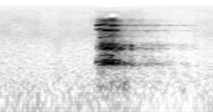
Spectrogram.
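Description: A person's single short, sharp intake of breath about a second in, during an emotional pause.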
